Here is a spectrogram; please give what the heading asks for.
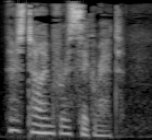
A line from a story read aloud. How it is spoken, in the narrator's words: sighed out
